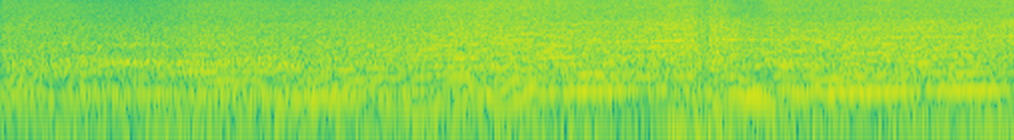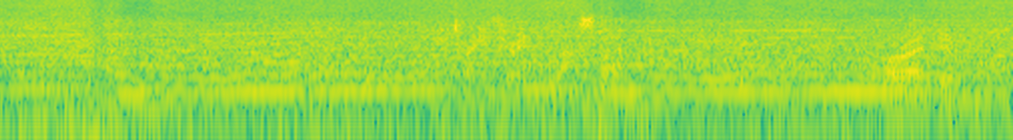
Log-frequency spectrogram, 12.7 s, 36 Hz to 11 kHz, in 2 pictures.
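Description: An Alfa Romeo 155 TI DTM race car screams at the rev limit in the RaceRoom racing game at Motorsport Arena. A loud, harsh, sustained engine whine holds steady for the whole stretch, with a few brief dips and rises in pitch.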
